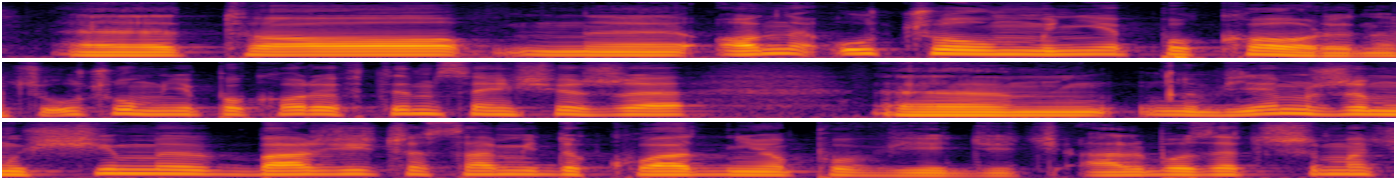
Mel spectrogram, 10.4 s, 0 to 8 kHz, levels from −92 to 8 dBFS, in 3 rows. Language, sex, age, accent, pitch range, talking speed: Polish, male, 40-59, native, 125-160 Hz, 125 wpm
